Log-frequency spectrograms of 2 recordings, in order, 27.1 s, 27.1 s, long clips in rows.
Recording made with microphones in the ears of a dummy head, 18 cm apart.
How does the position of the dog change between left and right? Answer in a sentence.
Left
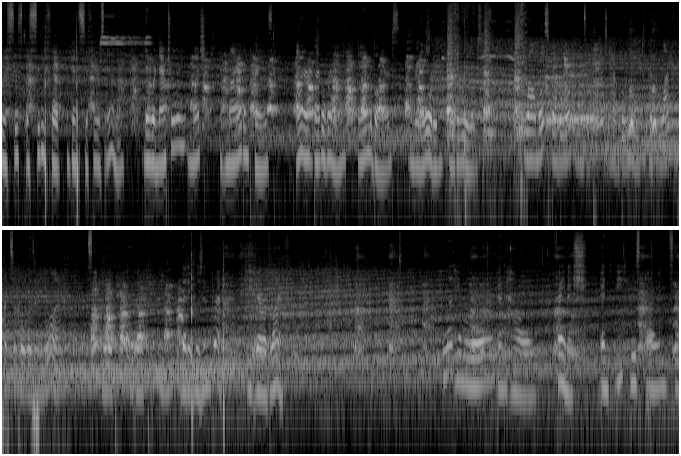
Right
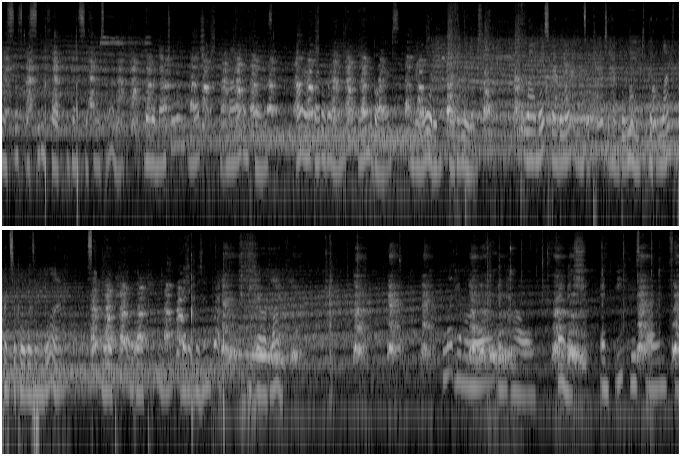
You can hear the dog move from right to left and back again.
